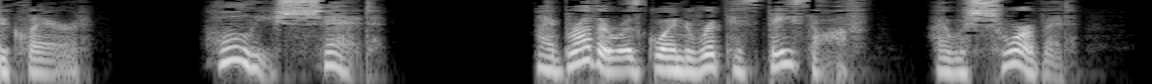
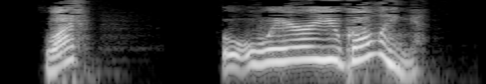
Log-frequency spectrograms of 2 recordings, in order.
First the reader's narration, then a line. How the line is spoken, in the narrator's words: My voice trembled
